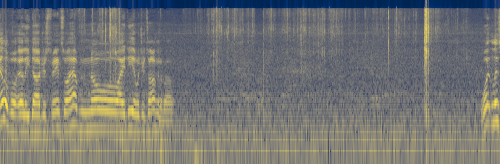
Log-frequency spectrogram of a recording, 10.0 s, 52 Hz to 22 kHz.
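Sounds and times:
low background rumble: 1.0 - 9.7
trading cards being handled: 1.6 - 2.5, 3.9 - 9.3.

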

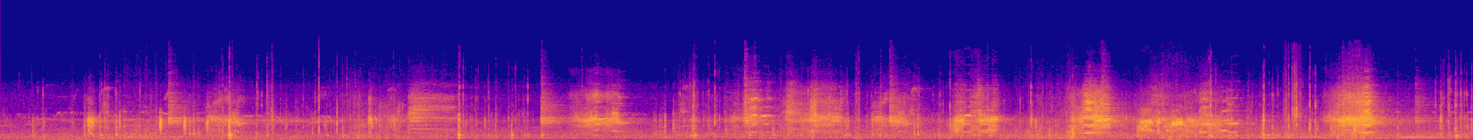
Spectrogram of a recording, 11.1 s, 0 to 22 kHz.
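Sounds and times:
birds giving raspy calls: 0.0 - 11.0.

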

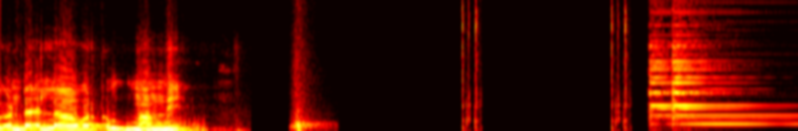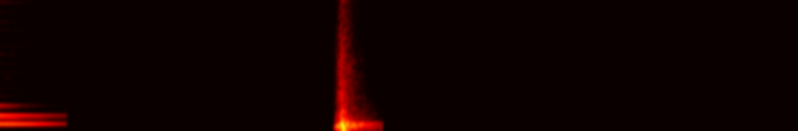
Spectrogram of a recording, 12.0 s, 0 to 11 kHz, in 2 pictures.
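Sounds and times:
bright notification bell ding: 4.9 - 6.5.

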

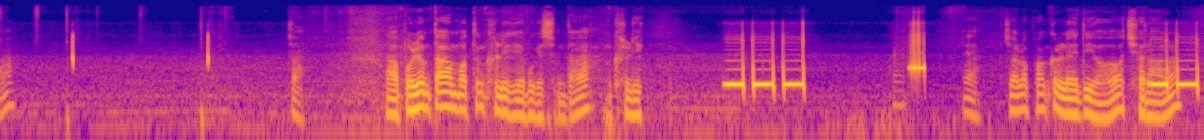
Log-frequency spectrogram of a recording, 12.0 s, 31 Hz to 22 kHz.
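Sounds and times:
buzzy beeps from phone app: 9.1 - 9.3.

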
